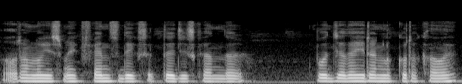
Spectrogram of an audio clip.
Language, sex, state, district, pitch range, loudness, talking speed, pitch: Hindi, male, Arunachal Pradesh, Lower Dibang Valley, 135-145 Hz, -13 LUFS, 245 wpm, 140 Hz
